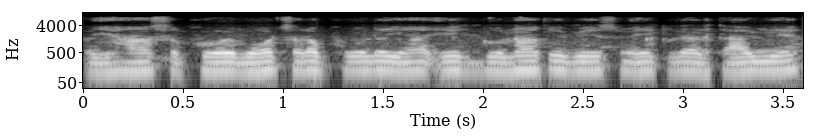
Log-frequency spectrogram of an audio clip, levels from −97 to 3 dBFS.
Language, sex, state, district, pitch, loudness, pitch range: Hindi, male, Odisha, Sambalpur, 125 Hz, -17 LUFS, 120-130 Hz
